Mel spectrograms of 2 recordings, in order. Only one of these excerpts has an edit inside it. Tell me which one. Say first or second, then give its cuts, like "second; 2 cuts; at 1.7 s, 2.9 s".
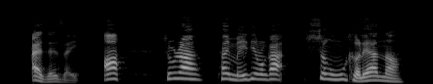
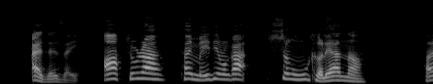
second; 1 cut; at 1.2 s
